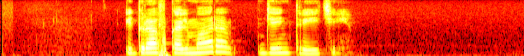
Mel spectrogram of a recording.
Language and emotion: Russian, neutral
